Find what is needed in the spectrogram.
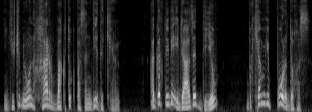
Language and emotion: Kashmiri, happy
